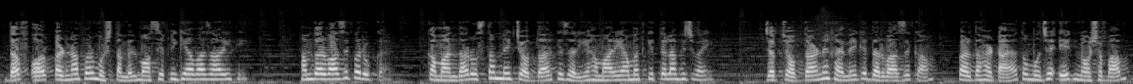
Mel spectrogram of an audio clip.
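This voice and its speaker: A woman reading a first-person adventure story aloud in steady scripted narration. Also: mid-range voice, slightly rough. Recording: dull distant recording with faint music.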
